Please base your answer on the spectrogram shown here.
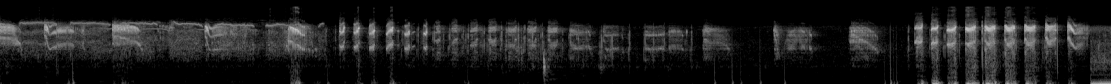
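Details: Edible-nest swiftlet lure sound in PJW old style, used to draw swiftlets to nesting houses: drawn-out shrill twittering notes give way to rapid ticking chirps, fading quieter, then a loud regular burst of sharp high chirps at the end.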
